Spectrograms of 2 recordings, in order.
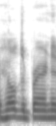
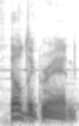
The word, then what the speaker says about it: Hildibrand: Since parting ways, I've searched every alley and dive bar and Everkeep for signs of this Hildibrand character. It's pronounced Hildibrand.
